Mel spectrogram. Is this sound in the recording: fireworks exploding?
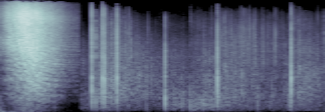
yes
